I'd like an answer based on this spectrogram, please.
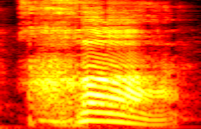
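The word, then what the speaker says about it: خ: Okay, and the next one is Kha. as if you are about to roar, as if a lion is roaring.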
